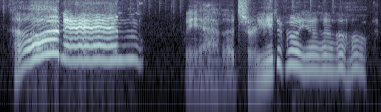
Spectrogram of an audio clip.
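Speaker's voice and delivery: very high, very slow, swooping, drawn-out witch voice. Describing a voice heard from the forest, the speaker does a witchy voice. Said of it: "the same sort of like witchy voice".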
